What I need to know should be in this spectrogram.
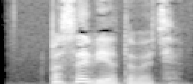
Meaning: to advise, to counsel
- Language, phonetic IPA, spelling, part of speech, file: Russian, [pəsɐˈvʲetəvətʲ], посоветовать, verb, Ru-посоветовать.ogg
